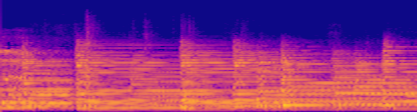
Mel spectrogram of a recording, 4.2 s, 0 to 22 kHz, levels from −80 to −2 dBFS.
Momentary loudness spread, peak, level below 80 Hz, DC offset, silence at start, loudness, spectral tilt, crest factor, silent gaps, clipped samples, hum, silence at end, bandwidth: 4 LU; -4 dBFS; -84 dBFS; under 0.1%; 0 s; -18 LUFS; -6.5 dB/octave; 14 dB; none; under 0.1%; none; 0 s; 12.5 kHz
